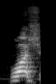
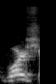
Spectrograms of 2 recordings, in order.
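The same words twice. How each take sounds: First: Said in the usual way. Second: "wash" with an r slipped in, warsh; folksy warsh for "wash". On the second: Shown as a demonstration. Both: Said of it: "Notice I said wash".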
